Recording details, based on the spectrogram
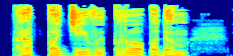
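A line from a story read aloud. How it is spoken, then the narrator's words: Whispered. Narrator (Russian): прошептала Карен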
